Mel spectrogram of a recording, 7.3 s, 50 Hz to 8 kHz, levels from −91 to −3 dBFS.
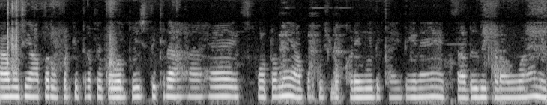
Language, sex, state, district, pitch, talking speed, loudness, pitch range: Hindi, female, Chhattisgarh, Bilaspur, 215 Hz, 270 wpm, -19 LUFS, 205-220 Hz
